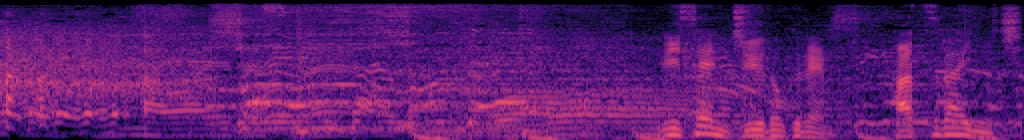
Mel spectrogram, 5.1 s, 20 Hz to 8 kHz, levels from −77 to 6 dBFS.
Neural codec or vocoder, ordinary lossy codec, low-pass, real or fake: none; none; 7.2 kHz; real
